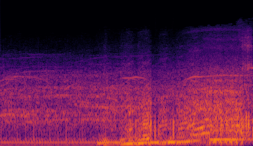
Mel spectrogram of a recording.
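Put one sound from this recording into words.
A rally car engine revs up sharply.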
